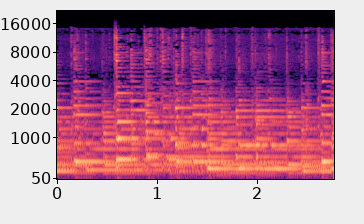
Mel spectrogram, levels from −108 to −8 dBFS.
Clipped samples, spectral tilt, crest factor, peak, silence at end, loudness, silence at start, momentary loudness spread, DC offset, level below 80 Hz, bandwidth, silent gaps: under 0.1%; -3 dB/octave; 16 dB; -10 dBFS; 0 s; -26 LUFS; 0 s; 4 LU; under 0.1%; -66 dBFS; 15 kHz; none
